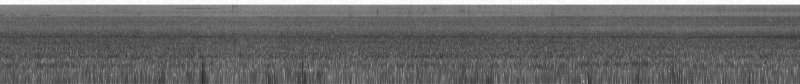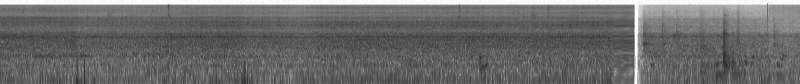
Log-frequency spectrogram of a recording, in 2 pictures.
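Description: City street ambience: steady traffic noise with indistinct background voices and a few scattered knocks. The sound drops out suddenly for a moment near the end.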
